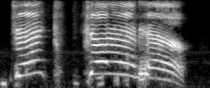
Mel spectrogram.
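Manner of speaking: shrill, very loud, high yell. Calling a dog inside during a podcast: yelling at the dogs. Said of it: "So we're just gonna yell at the dogs now".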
